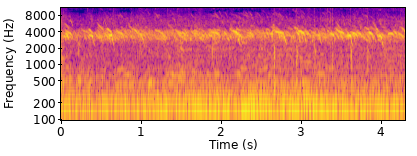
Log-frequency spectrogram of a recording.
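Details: A flock of baby chickens peeping continuously: dense, high, thin cheeps overlapping without pause, with a steady low background rumble.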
